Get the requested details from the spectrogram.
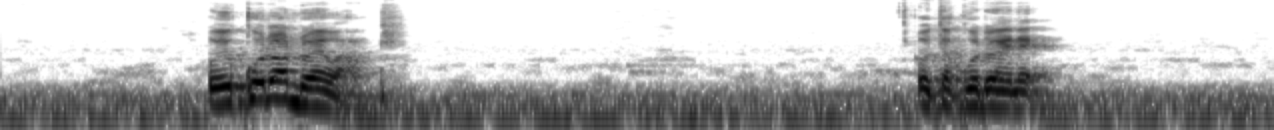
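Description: A man speaks into a microphone in short bursts.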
